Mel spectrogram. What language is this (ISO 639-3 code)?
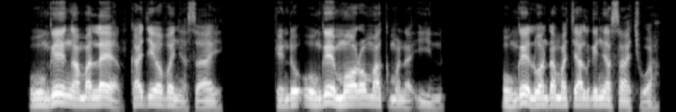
luo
